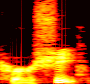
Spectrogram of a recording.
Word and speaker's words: Hershey: And they were taking advantage of the happy accident of their name, which phonetically sounds like Hershey.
